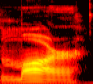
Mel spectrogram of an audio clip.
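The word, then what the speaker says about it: Meagher: named Thomas Francis Mah it looks like meager but it's pronounced Mah became the Brigadier General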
